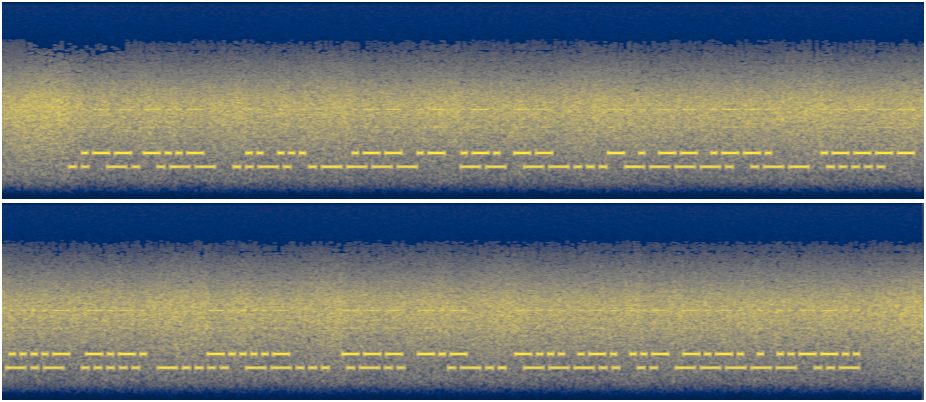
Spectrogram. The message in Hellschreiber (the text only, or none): none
